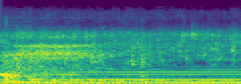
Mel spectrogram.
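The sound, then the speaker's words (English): Fountain water trickles steadily into a stone basin, a continuous soft splashing wash at moderate volume with a faint low hum underneath and no voices. “Lay him down on the edge of the fountain.”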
